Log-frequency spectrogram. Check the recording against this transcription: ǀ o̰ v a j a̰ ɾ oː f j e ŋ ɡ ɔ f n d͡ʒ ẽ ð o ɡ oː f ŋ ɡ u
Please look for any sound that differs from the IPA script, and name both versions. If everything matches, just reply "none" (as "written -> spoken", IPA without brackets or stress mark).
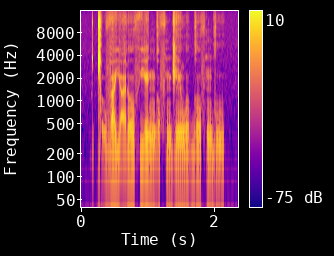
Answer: ð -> w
